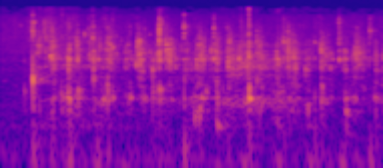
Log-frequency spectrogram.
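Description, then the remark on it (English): Coconut water sloshing and trickling out as the coconut is shaken, a continuous wet gurgle with small splashy bursts and no voices. “We should have picked one with less water.”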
